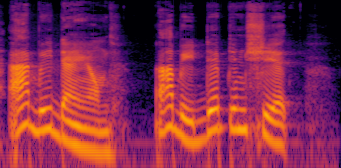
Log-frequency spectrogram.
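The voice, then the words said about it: Country twang. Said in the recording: “Let me say that with a country twang.”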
